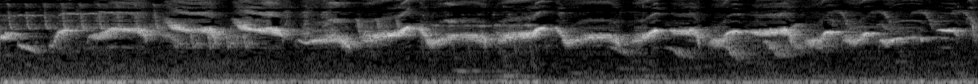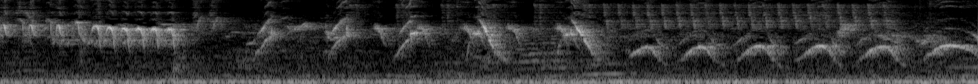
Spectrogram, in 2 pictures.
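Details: Caged tame Chinese hwamei from Hà Nội, a good singer, giving rich warbled whistles, then a buzzy phrase, followed by a run of short, quickly repeated downslurred notes, with a steady low hum in the background.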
